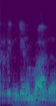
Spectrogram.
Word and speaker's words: Rickenbacker: Se dice Rickenbacker, Rickenbacker. ¿no? Rickenbacker es Rickenbacker, Rickenbacker. mira, Exacto, Rickenbacker, sí.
